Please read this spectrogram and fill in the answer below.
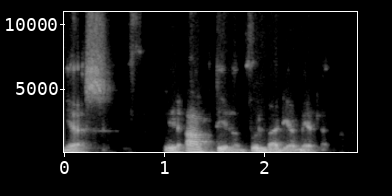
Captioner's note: Swedish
